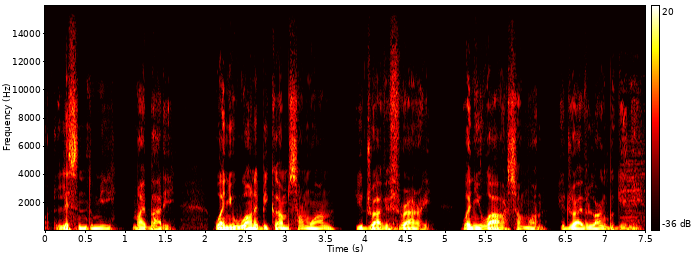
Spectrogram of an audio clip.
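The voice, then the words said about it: Put-on American accent in English. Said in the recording (French): “l'anglais, l'accent américain”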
